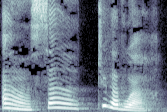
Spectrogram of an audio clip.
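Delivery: loud, indignant outburst; threatening pig. Acted. Pig bursting out after the little goat, loud angry threat. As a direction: threaten it loudly, starting high.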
